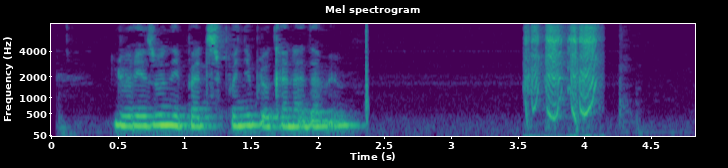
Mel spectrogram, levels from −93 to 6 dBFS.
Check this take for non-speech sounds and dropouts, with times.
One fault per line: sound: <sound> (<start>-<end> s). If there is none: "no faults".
sound: squeak (3.5-4.2 s)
